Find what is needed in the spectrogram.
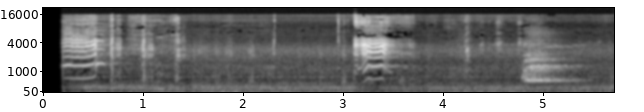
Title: Mommy Dog Crying While Giving Birth,Dog Birthing, First cry #shorts #short #viral #trending #puppy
